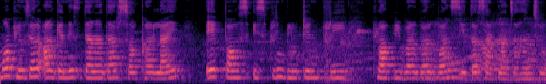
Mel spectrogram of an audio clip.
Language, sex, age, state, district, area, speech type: Nepali, female, 45-60, West Bengal, Jalpaiguri, urban, read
